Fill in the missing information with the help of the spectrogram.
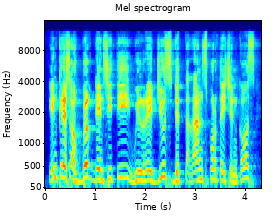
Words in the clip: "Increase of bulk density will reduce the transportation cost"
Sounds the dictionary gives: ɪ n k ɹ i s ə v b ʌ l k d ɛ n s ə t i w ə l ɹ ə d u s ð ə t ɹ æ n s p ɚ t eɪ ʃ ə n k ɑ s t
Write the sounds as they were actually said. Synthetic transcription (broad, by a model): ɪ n k ɹ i s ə f b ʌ k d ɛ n s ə t i w ə l ɹ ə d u s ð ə t ɹ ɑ n s p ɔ t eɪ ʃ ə n k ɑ s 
